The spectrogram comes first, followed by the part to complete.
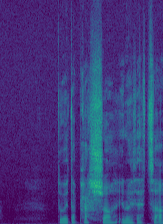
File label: "pasio", Welsh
